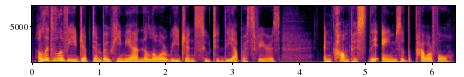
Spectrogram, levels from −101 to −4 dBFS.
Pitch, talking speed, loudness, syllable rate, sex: 145 Hz, 200 wpm, -19 LUFS, 6.1 syllables/s, female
